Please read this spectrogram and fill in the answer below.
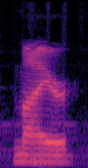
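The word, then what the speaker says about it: Meijer: Yeah, that's how you spell it. M I J E R. Meer.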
